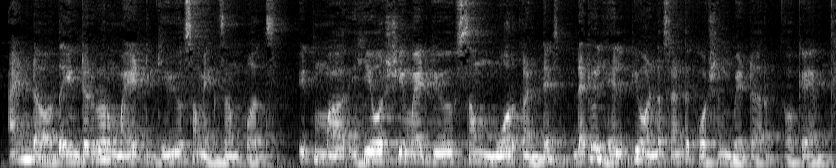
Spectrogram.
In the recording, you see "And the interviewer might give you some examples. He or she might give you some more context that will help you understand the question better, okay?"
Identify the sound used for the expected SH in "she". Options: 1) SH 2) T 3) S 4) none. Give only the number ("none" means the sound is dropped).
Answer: 1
